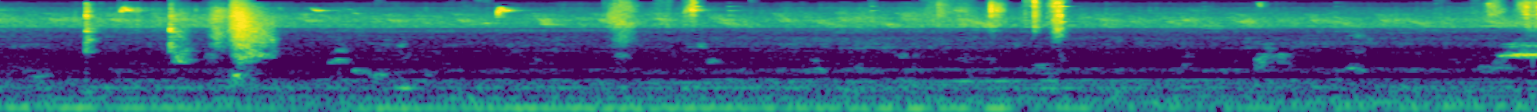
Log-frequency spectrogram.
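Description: Scattered bird chirps, with soft, short cutting sounds of raw beef being trimmed on a boti, the curved blade on a stand.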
